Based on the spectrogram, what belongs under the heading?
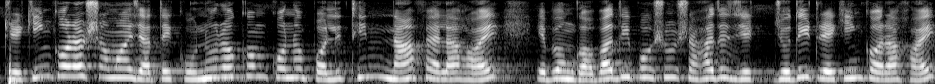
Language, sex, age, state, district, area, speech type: Bengali, female, 30-45, West Bengal, Paschim Bardhaman, urban, spontaneous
